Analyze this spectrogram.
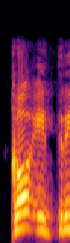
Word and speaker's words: कवयित्री: क्या थी? कौइत्री। कैसे? ऐसे ही बोलेंगे, हिंदी भी आपके सिलेबस में है। कौइत्री, ये आपका पूछा जाता है स्पेलिंग में, वर्तनी में कौइत्री बोला जाता है।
